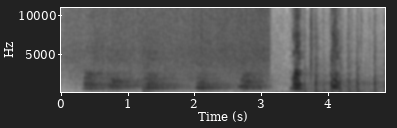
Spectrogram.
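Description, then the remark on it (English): A dog barks repeatedly at a front door: a run of tonal, evenly spaced yelps gives way to a quick cluster of sharper, punchier barks near the end. “Hearing the dog barking, Arthur runs to the top of the stairs.”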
